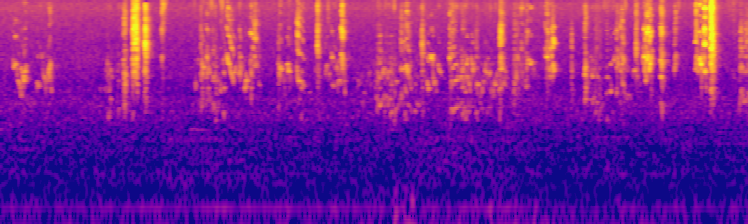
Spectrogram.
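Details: A dense mix of budgerigar twitters and harsh squawks from several birds, overlapping continuously, with a louder burst near the end.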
